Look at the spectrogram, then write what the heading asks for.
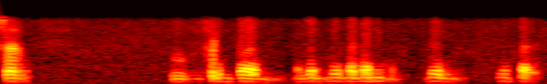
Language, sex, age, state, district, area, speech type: Hindi, male, 18-30, Uttar Pradesh, Bhadohi, urban, conversation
